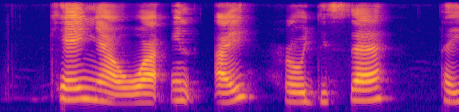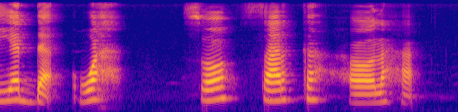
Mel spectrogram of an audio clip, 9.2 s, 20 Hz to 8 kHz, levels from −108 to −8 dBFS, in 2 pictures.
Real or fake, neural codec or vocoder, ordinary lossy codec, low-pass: real; none; none; 7.2 kHz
